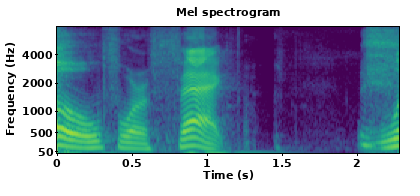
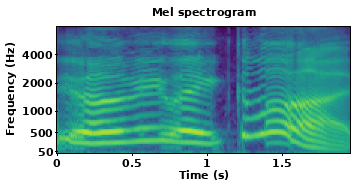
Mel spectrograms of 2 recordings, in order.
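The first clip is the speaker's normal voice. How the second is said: voice rising higher, high-pitched. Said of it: "your voice gets higher and shit".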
